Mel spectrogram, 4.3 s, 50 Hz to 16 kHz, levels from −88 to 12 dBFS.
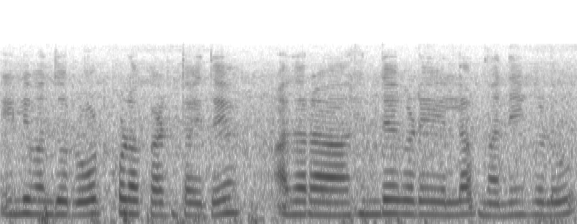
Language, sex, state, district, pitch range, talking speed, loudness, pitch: Kannada, female, Karnataka, Mysore, 205-220 Hz, 125 wpm, -25 LUFS, 215 Hz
